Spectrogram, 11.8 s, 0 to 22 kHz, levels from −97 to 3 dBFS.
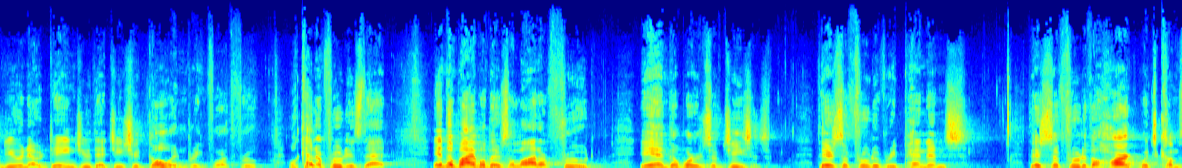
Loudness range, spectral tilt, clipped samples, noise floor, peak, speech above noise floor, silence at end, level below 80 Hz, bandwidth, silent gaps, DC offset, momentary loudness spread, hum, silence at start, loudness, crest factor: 5 LU; -3.5 dB/octave; under 0.1%; -43 dBFS; -2 dBFS; 19 dB; 0 s; -66 dBFS; over 20 kHz; none; under 0.1%; 20 LU; none; 0 s; -24 LUFS; 24 dB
